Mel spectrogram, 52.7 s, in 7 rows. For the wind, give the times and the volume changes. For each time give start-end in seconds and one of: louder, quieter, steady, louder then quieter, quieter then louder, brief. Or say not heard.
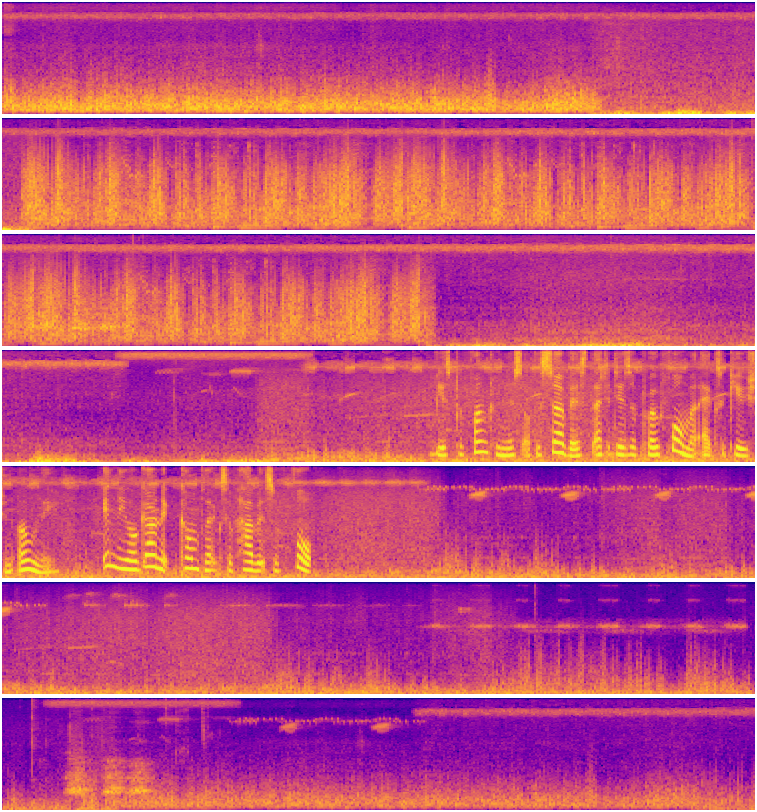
0.0-52.6 quieter.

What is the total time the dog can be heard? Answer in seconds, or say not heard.
3 s.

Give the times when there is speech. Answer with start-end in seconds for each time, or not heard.
26.9-33.2.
